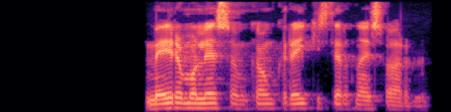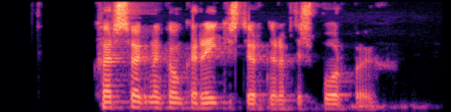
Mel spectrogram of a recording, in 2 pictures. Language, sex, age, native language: Icelandic, male, 30-39, Icelandic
